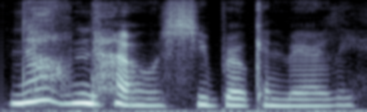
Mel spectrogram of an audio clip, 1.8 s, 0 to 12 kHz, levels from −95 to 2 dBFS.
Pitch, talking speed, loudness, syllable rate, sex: 230 Hz, 195 wpm, -17 LUFS, 5.3 syllables/s, female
